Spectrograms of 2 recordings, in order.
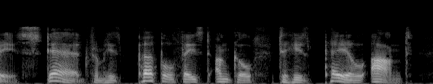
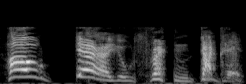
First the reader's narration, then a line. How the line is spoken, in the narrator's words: roared Uncle Vernon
